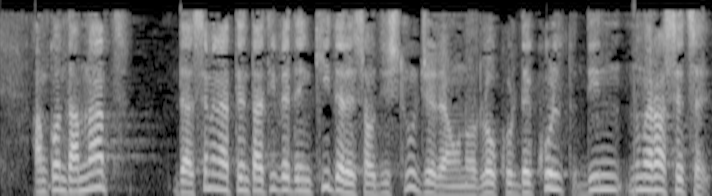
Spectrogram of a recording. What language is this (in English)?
Romanian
